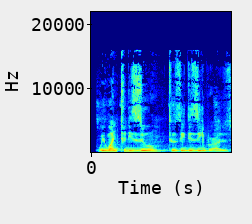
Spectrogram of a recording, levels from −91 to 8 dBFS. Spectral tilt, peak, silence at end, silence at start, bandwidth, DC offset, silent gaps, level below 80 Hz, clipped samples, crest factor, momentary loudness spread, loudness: -4.5 dB/octave; -6 dBFS; 0 s; 0.1 s; 16.5 kHz; under 0.1%; none; -74 dBFS; under 0.1%; 18 dB; 9 LU; -25 LUFS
